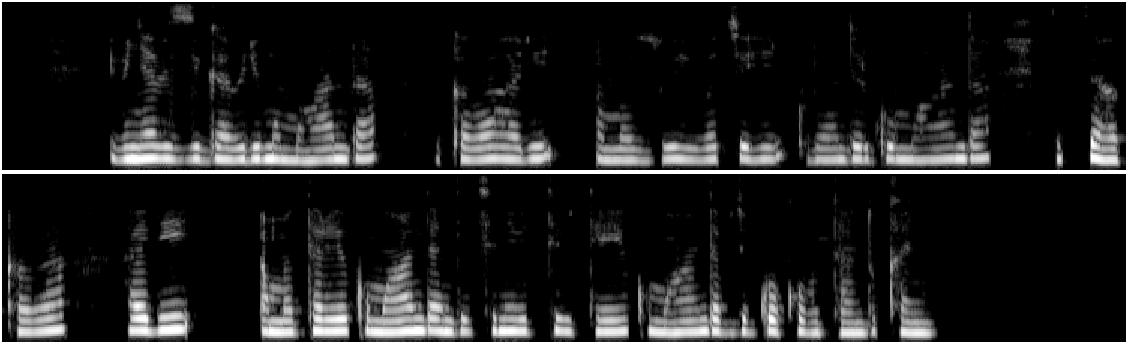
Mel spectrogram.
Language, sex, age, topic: Kinyarwanda, female, 18-24, government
